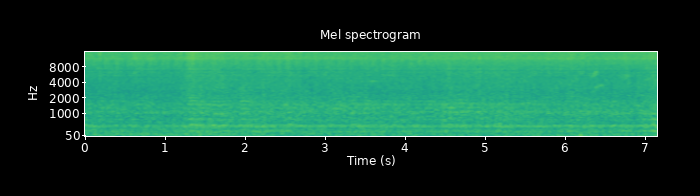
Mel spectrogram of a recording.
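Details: Steady drone of bees, a continuous layered hum with a strong low rumble and a brighter buzzing band above, unchanging from start to finish.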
